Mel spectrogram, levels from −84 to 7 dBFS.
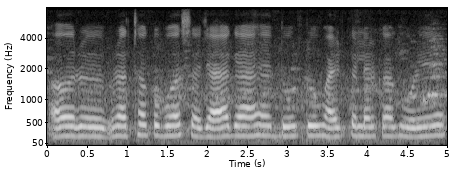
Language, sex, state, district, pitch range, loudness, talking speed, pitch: Hindi, female, Odisha, Sambalpur, 200-215 Hz, -14 LUFS, 155 wpm, 205 Hz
